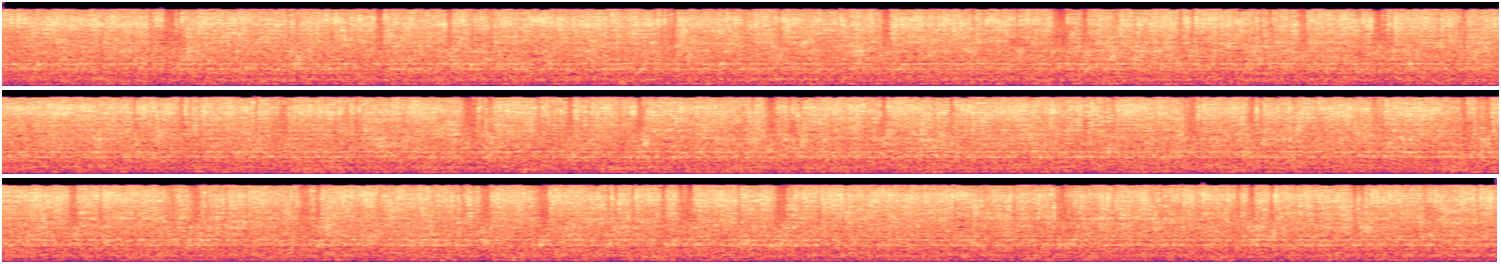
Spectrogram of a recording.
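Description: Rotary evaporator running under vacuum: a steady rush of water through the water aspirator at full flow, with a steady whine from the spinning rotor and faint ticking throughout.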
